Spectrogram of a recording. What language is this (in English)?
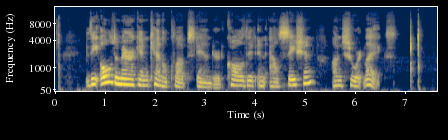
English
